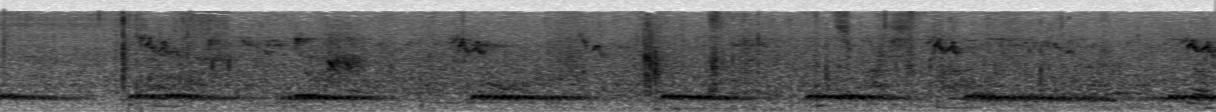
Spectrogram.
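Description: A bird cooing in a steady run of short, low, even coos, a little more than one a second, with faint high chirps from other birds over it.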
